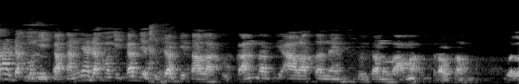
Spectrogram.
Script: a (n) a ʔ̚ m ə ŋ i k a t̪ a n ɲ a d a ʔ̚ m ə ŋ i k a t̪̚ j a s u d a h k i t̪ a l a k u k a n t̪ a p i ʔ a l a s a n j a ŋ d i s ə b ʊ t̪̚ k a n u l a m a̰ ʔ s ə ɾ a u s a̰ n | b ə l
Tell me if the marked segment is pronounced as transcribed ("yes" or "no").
no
